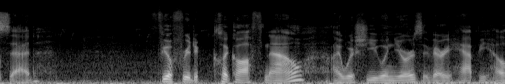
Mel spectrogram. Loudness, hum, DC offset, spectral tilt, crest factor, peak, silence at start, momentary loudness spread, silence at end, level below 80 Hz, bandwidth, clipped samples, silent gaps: -23 LUFS; none; under 0.1%; -6.5 dB/octave; 18 dB; -4 dBFS; 0 s; 20 LU; 0 s; -36 dBFS; 13 kHz; under 0.1%; none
